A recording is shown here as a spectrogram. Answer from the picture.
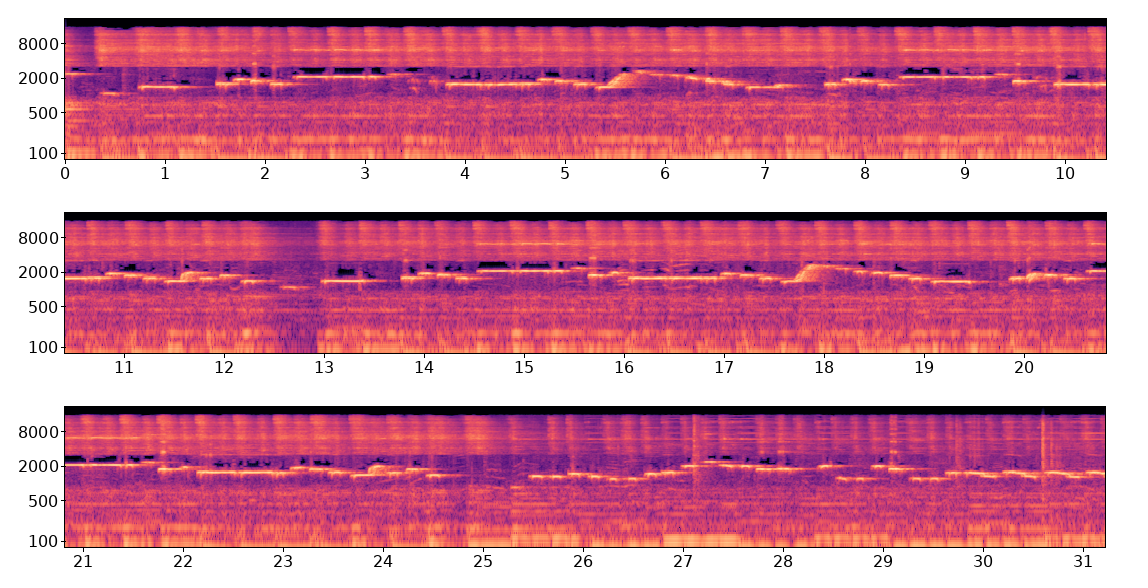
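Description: Ocarina playing a solo melody in clear, pure notes that step up and down, with a few quick slides between notes, over an accompaniment with a bass line. The music breaks off briefly about thirteen seconds in, then carries on.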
